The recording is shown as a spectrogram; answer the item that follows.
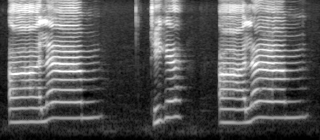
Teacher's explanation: لام کو میم کے ساتھ ملائیں گے کیونکہ میم ساکن ہے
